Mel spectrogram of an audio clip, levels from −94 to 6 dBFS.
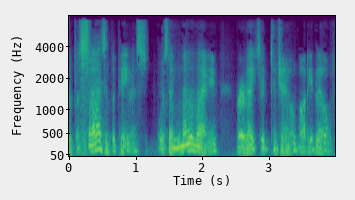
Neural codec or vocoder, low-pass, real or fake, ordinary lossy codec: codec, 16 kHz, 0.5 kbps, FreqCodec, smaller model; 7.2 kHz; fake; MP3, 32 kbps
